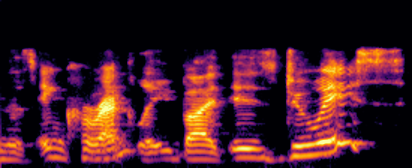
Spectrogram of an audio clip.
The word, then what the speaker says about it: Deus: Yes, because the Latin word for God is, now I may be pronouncing this Mhm. incorrectly, but is Deus? Deus.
